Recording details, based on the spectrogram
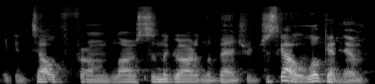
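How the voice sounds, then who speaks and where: A young adult man calls soccer play-by-play in live radio style, in a lowish voice at a moderate pace. He keeps drifting into rambling, conversational asides and correcting himself along the way.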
